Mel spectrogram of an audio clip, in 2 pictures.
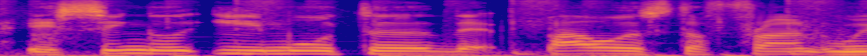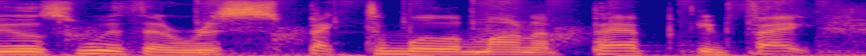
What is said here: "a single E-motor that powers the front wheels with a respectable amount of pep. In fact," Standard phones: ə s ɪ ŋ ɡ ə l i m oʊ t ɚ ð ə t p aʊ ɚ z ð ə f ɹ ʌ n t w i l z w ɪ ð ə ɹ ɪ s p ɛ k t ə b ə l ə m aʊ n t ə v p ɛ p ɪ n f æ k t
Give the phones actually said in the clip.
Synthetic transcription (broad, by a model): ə s ɪ ŋ ɡ ə l i m oʊ t ɚ ð ə t p aʊ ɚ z ð ə f ɹ ʌ n t w i l z w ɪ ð ə ɹ ɪ s p ɛ k t ə b ə l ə m aʊ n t ə v p ɛ p ɪ n f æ k t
